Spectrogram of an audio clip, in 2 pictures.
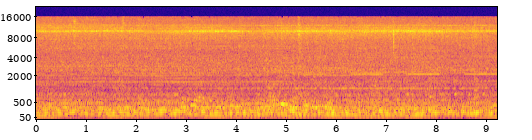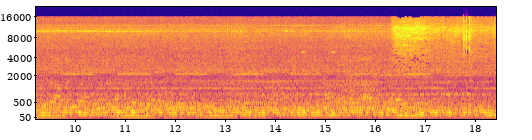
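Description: A CNC glass engraving machine runs with a steady hum of several level tones while its spindle engraves a glass panel. A short burst of hiss comes near the end.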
